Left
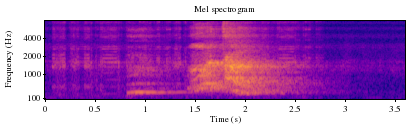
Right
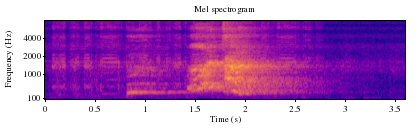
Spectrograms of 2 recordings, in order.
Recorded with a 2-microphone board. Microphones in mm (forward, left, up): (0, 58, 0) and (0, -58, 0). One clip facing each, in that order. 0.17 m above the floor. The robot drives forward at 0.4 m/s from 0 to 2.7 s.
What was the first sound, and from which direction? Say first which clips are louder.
A sneeze: left 2 dB; 15° right (ahead or behind).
